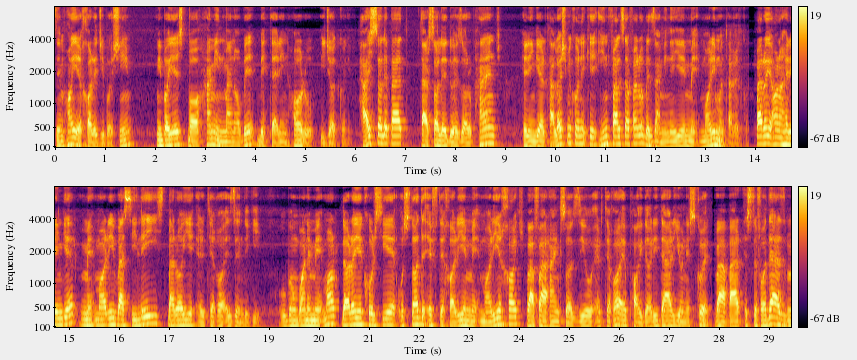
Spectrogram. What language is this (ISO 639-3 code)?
fas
